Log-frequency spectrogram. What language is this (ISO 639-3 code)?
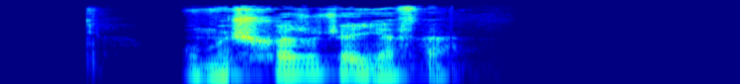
kbd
